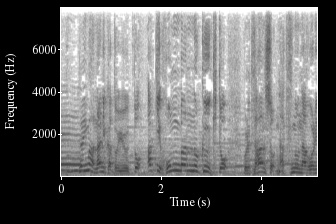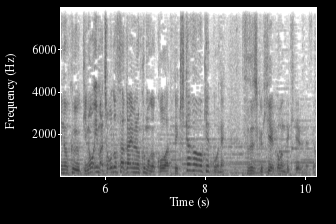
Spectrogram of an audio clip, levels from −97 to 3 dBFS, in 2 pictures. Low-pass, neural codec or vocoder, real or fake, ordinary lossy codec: none; none; real; none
